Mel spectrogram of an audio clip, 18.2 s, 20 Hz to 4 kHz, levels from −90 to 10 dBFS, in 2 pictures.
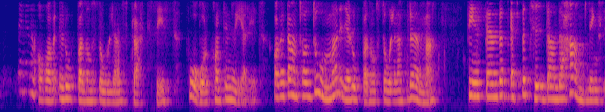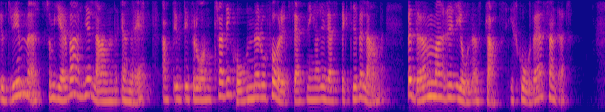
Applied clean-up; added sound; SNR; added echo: neural mask model DeepFilterNet 3.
